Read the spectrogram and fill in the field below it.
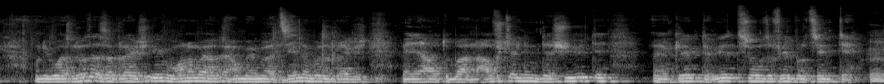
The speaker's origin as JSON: {"language": "German", "country": "South Africa", "said": "Ich bin aus Südafrika, war toll."}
